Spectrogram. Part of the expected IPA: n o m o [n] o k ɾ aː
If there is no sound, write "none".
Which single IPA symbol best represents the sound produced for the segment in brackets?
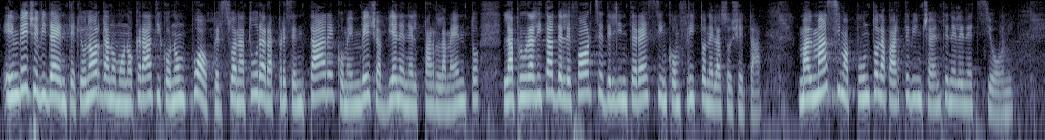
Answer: n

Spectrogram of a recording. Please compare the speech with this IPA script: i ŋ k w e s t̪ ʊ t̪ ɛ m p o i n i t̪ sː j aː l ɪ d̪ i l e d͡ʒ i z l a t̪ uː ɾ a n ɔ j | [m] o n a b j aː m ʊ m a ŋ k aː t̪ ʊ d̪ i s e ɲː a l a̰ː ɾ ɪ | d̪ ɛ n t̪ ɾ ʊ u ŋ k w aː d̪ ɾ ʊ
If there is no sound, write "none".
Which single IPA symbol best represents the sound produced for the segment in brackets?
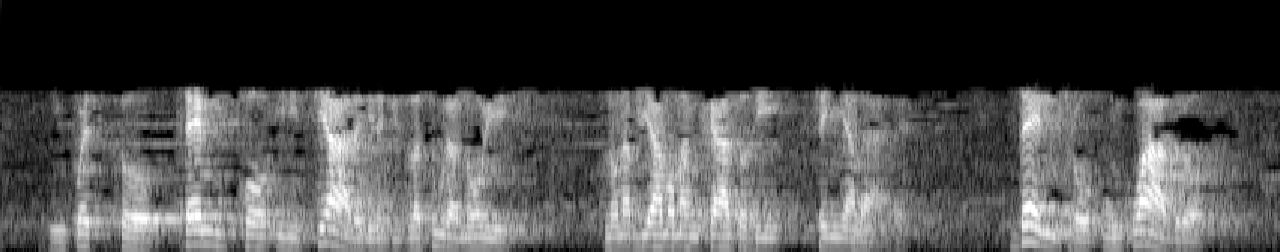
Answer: n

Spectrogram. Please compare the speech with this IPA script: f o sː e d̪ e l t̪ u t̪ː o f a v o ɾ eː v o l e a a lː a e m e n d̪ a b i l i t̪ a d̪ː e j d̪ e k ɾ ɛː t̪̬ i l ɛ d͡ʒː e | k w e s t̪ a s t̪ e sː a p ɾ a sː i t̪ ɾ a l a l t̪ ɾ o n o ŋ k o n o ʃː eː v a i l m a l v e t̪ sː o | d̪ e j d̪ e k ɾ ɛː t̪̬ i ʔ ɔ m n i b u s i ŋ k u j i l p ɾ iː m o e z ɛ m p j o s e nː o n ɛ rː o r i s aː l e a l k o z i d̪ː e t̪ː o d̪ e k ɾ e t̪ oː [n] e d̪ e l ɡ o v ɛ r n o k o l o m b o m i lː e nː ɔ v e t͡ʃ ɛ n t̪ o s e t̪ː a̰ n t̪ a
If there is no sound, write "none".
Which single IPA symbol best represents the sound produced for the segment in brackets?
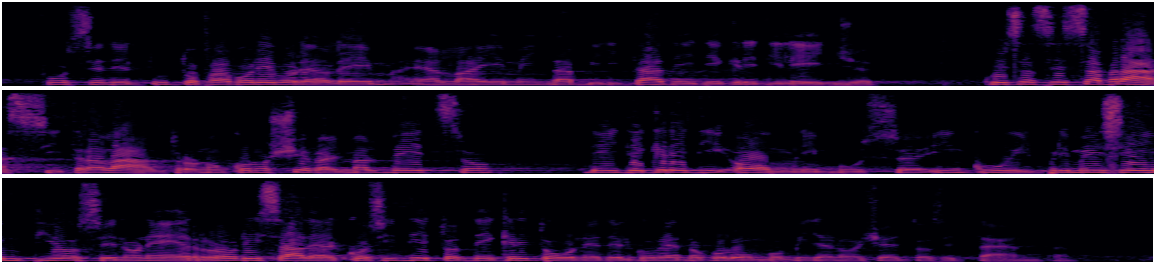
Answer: n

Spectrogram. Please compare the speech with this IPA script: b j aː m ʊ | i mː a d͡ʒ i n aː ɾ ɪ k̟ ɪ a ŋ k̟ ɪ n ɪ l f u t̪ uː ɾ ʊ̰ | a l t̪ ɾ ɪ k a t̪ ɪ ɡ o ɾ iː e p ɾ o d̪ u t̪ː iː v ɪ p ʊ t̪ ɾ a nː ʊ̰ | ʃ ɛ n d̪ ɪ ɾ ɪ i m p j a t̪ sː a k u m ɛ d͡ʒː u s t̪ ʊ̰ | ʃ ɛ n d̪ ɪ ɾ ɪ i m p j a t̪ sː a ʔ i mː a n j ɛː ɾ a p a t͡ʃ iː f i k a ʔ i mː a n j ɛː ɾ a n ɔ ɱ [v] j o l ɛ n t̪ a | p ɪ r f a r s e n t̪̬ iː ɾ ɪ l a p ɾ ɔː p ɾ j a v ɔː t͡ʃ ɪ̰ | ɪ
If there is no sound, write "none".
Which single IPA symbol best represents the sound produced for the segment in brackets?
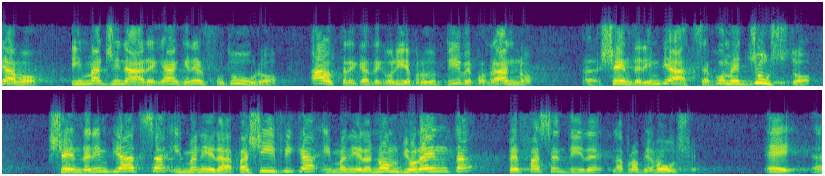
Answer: v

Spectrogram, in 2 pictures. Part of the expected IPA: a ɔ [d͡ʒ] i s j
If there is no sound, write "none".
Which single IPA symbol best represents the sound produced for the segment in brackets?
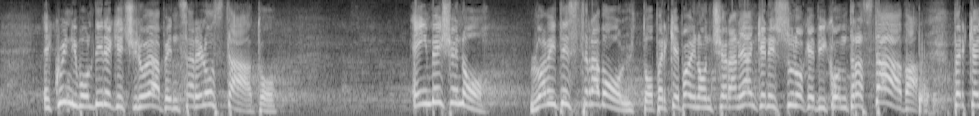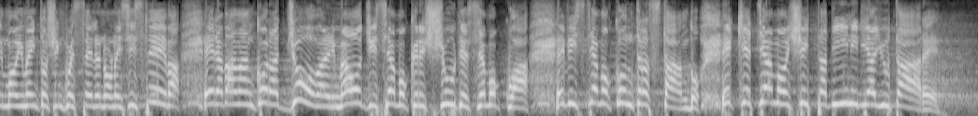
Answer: d͡ʒː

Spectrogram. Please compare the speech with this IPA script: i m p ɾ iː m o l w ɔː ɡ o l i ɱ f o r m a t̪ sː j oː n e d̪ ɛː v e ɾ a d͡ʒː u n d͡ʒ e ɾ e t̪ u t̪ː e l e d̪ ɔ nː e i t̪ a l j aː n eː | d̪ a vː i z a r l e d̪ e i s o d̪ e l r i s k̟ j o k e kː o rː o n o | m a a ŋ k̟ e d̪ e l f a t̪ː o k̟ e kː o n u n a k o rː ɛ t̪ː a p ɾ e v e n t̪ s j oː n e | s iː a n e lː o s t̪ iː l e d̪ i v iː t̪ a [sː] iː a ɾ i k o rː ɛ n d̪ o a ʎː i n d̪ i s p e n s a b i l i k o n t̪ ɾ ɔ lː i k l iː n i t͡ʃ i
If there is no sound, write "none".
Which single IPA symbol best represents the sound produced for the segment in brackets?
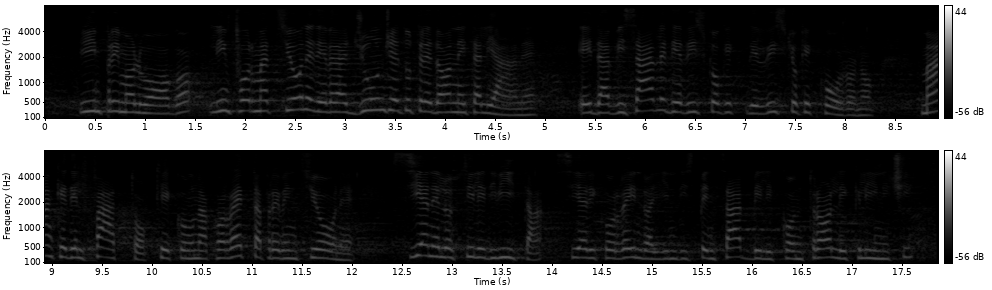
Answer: s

